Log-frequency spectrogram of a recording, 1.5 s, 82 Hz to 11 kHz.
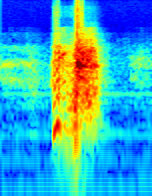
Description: I've had the flu for 2 days and it's only now I've gotten sneezy so enjoy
